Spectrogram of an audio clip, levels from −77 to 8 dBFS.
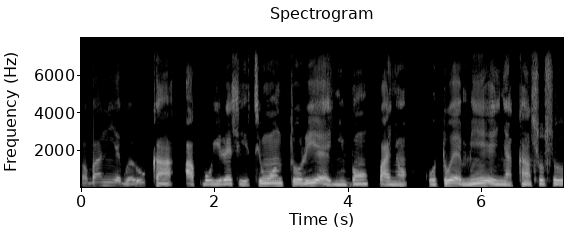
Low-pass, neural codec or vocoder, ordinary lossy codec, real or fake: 7.2 kHz; none; none; real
